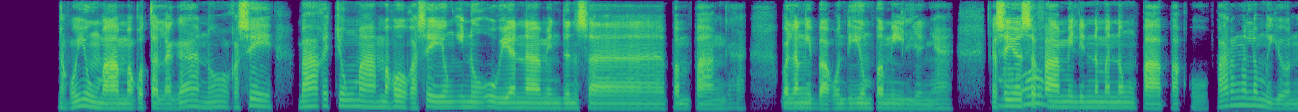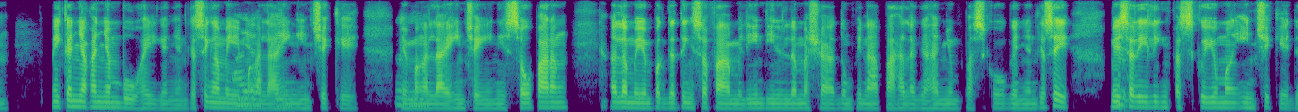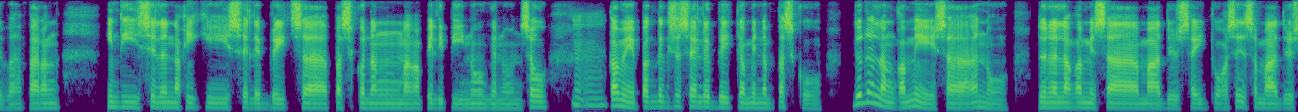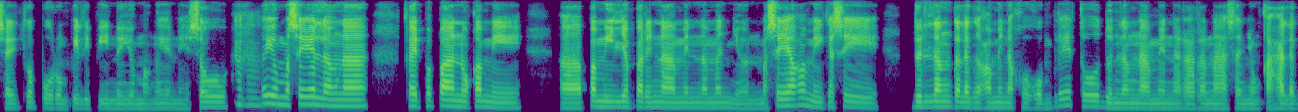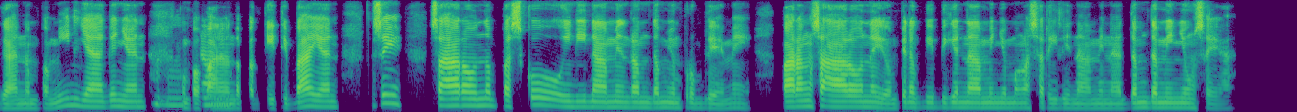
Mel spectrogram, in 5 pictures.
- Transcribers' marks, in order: none
- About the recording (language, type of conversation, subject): Filipino, podcast, Ano ang palaging nasa hapag ninyo tuwing Noche Buena?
